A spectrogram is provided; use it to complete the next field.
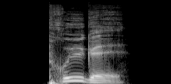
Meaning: inflection of prügeln: 1. first-person singular present 2. singular imperative
- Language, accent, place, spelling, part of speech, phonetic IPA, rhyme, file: German, Germany, Berlin, prügel, verb, [ˈpʁyːɡl̩], -yːɡl̩, De-prügel.ogg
